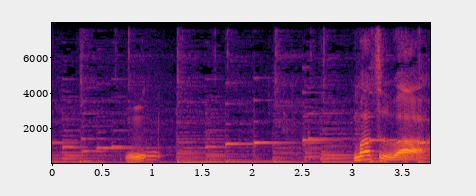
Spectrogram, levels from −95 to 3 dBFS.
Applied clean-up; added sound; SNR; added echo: none; none; none; none.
